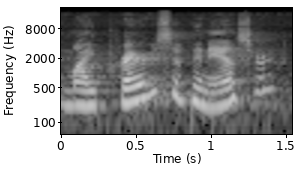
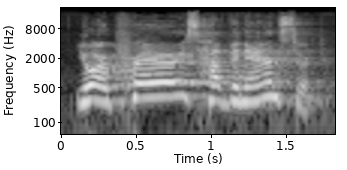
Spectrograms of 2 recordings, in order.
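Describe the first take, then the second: First: Softer, questioning, rising on prayers; stammered disbelief. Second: Slow, louder, certain pronouncement; matter of fact. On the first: Stunned pastor repeating the grandmother's words, stammering question. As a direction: repeat it back unsure you heard right. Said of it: "I s-, stammered". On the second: Nigerian grandmother to the pastor, calm certain declaration. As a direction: say it as settled truth, no room for doubt. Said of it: "spoken as a matter of fact". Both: Retold or imitated.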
